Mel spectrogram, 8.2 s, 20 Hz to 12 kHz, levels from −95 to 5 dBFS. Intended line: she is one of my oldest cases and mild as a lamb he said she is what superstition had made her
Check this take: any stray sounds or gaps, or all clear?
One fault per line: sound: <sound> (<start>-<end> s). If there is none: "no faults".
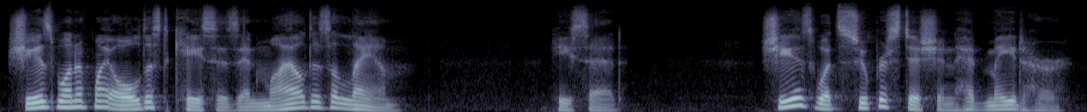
no faults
